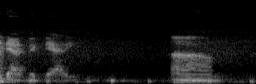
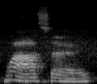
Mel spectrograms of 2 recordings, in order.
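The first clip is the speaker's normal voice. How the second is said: put-on Blanche accent; 3 semitones higher, 4 dB quieter, slower than usual. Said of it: "I can't do a Blanche accent".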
